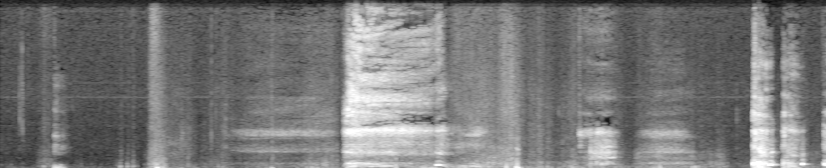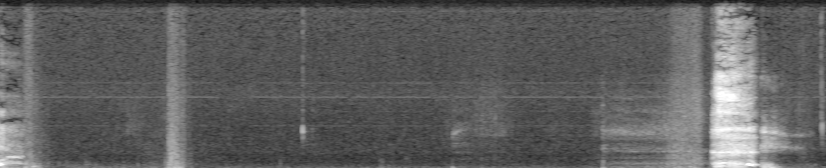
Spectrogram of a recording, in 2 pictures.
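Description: Repeated harsh coughs in clusters with breaths between and a pause before another burst: a coughing fit.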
